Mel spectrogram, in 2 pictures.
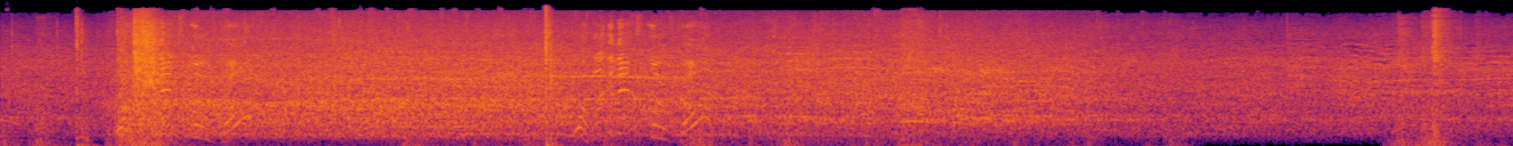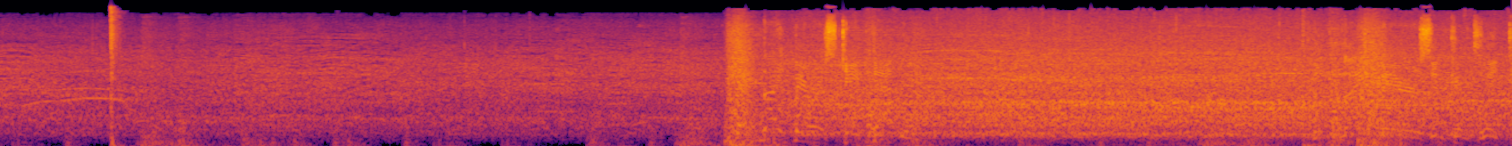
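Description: Heavy thuds sound as bodies slam onto the wrestling ring.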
